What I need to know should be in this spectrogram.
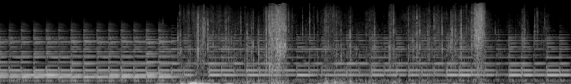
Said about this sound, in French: C'est quelqu'un qui déchire une feuille.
